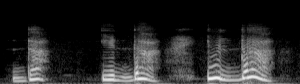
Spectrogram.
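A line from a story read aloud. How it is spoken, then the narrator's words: Tearful emotional exclamation. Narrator (Russian): воскликнул с влажными блестящими глазами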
